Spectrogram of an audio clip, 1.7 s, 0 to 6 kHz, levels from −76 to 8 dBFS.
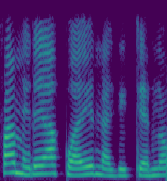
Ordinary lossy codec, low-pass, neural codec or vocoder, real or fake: none; 5.4 kHz; codec, 44.1 kHz, 2.6 kbps, SNAC; fake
